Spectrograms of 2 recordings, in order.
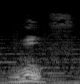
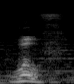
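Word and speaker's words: Wulph: my company is Wolf now wolf is not spelled as in W LF but in indeed it is spelled w u l p h and I just find it kind of irrelevant but just as a fun fact but the pH in the end for like pH in water so that's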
